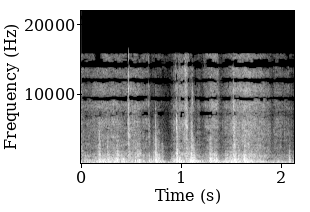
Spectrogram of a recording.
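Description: Paper takeout bag rustling as a hand rummages through it, with irregular crinkles.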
